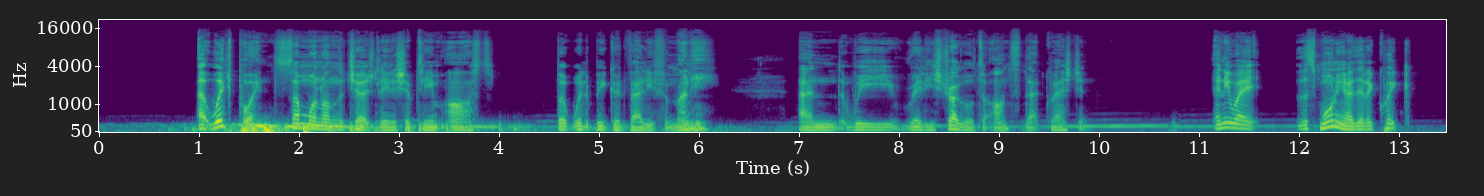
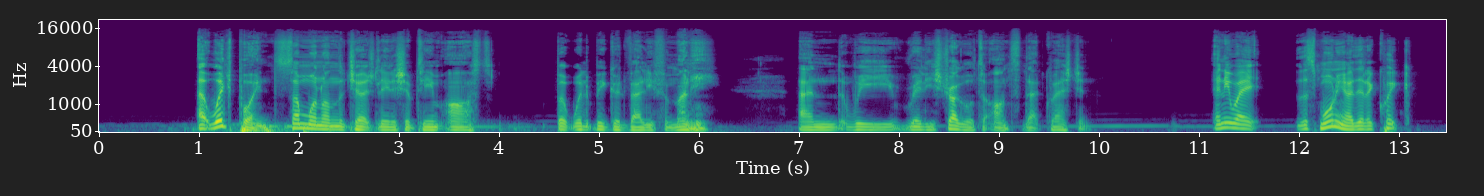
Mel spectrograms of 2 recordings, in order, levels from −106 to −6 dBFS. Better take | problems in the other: second | low rumble; loud; throughout; 7 dB below the speech; faint in the second

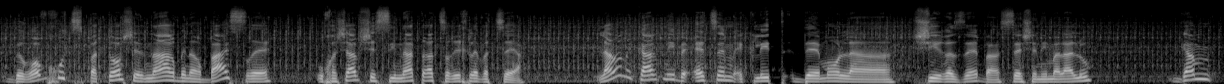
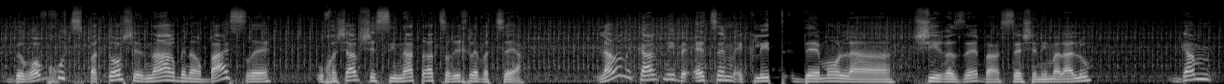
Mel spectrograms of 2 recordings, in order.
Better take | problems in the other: neither | machinery noise; noticeable; throughout; 15 dB below the speech; the same in both

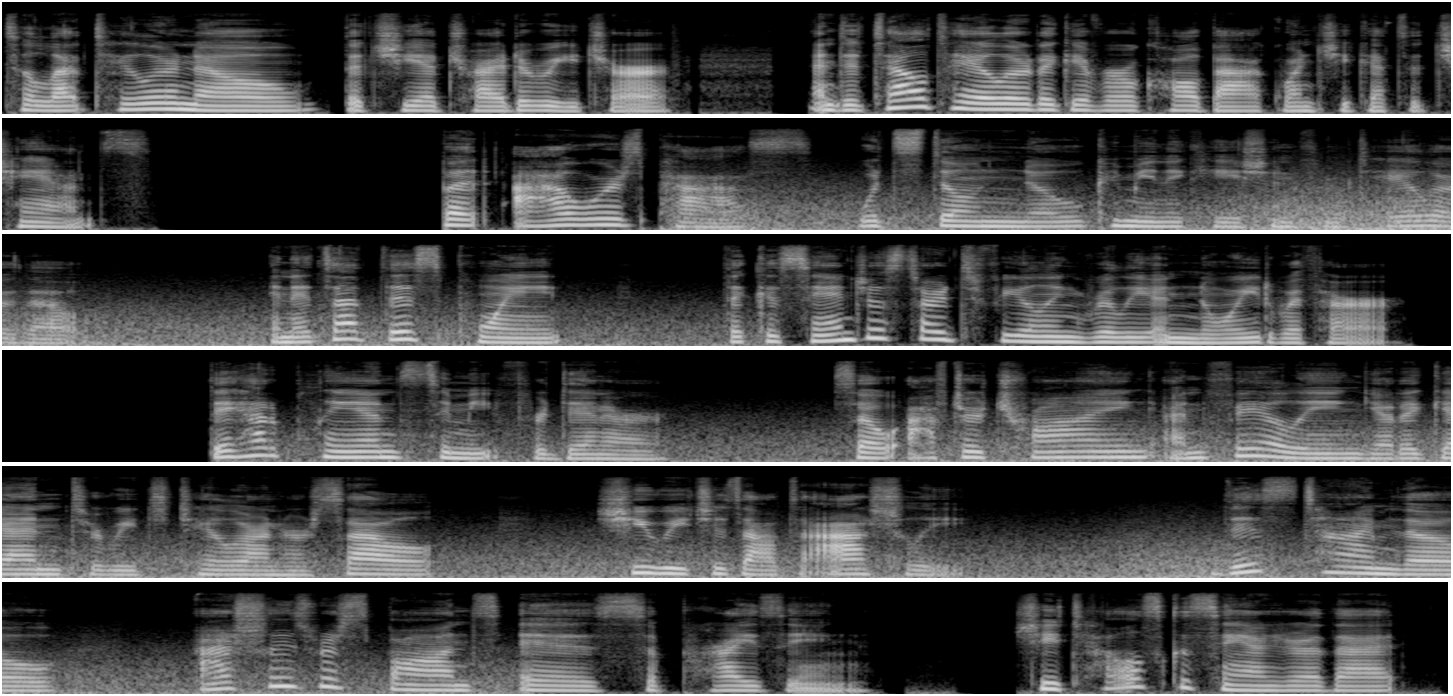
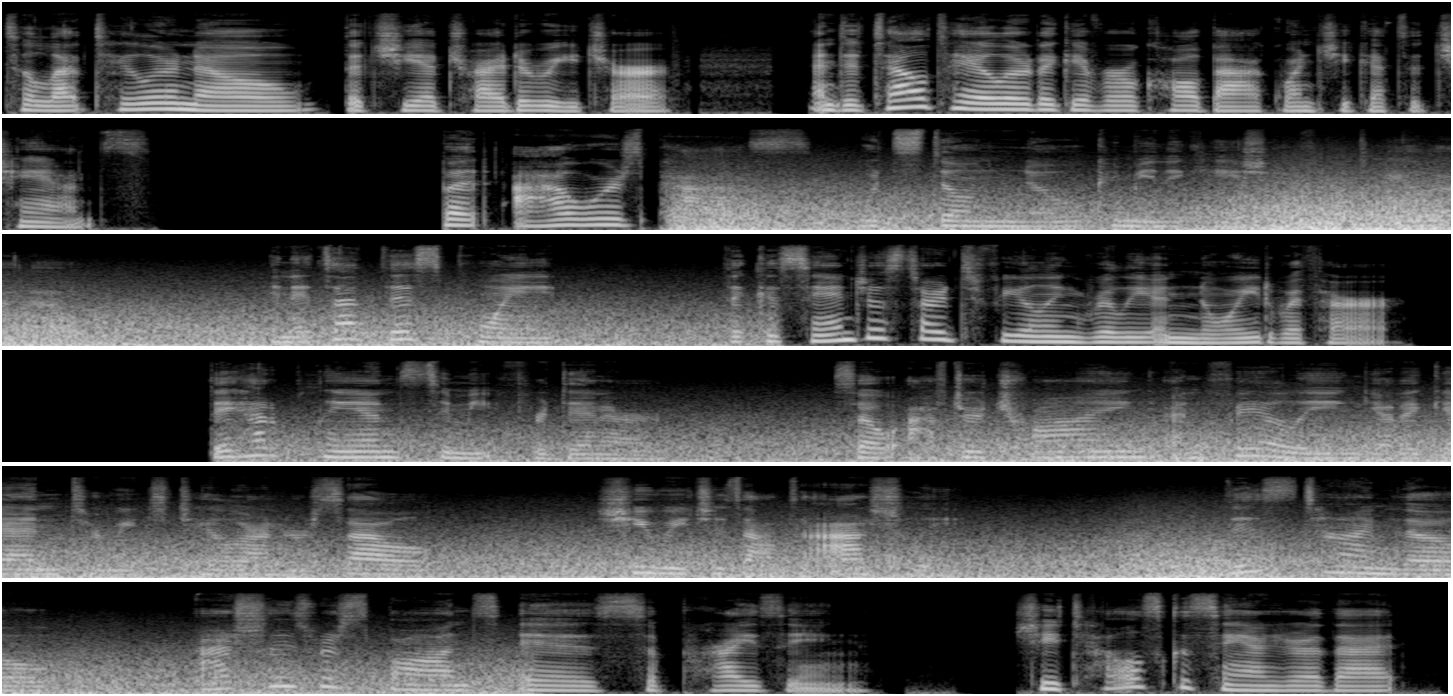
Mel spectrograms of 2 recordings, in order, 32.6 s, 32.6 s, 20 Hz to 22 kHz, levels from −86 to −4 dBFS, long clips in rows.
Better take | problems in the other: first | wind noise on the microphone; heavy; from 8 to 14 s and from 17 to 29 s; 1 dB below the speech; occasional gusts in the first

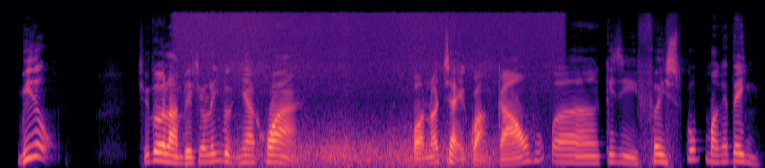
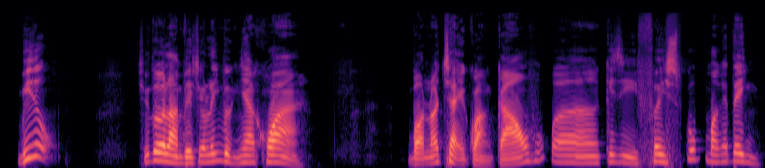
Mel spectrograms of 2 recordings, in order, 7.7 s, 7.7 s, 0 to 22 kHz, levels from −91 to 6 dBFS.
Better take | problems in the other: second | hiss; noticeable; from 1.5 to 5.5 s; 15 dB below the speech

